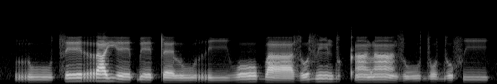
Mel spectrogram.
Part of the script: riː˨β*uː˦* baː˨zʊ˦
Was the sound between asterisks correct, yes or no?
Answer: no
